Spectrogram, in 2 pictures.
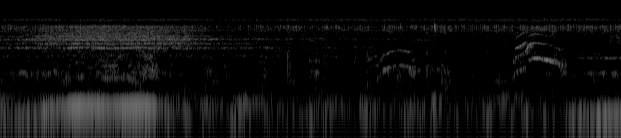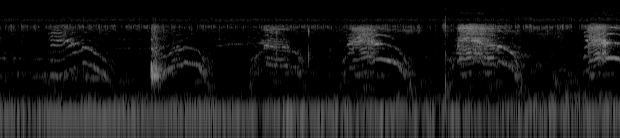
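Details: Domestic cat meowing in a series of short arched calls, some rising then falling, repeated roughly every second from about four seconds on, over a steady low hum.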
